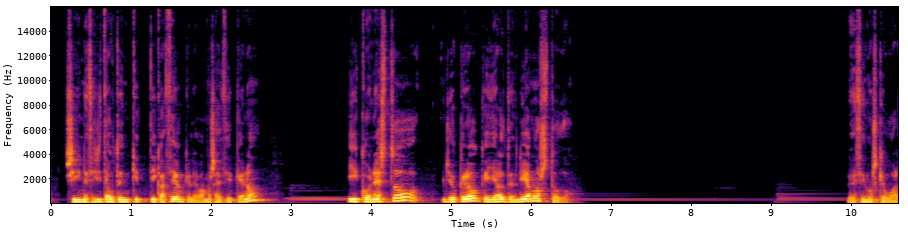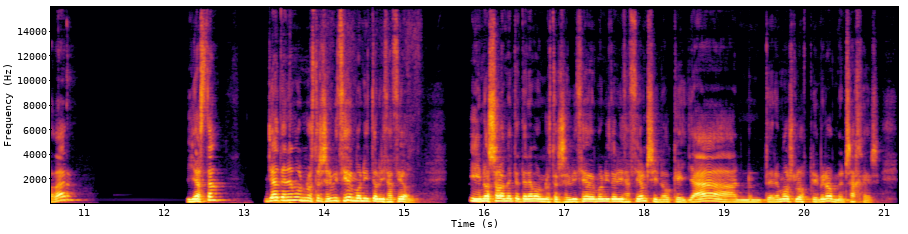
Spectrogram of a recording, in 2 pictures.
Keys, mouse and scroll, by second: 0.3-0.6 scroll down 2, 1.7-3.5 scroll up 2, 3.5-7.4 scroll down 4, 7.4-8.0 scroll up 2, 8.0-9.4 scroll up 1, 9.4-10.6 scroll down 2, 10.6 click, 11.0 click, 12.0-17.2 scroll up 1, 17.2-17.8 scroll down 1, 17.8-19.9 scroll down 1, 19.9-21.1 scroll down 1.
